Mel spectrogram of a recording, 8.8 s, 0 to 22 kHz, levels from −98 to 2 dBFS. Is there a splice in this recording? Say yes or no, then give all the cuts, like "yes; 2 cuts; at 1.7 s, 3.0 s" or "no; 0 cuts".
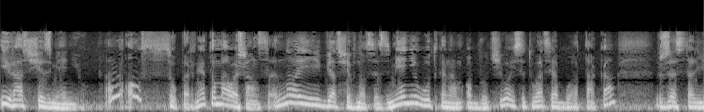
no; 0 cuts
